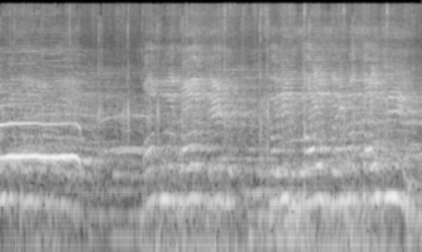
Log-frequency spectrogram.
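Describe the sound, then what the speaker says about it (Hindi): A crowd at a public event claps and cheers for arriving guests, including a municipal council chair, while an announcer's voice and shouts ring over the noise. "तो एक बार जोरदार तालियां होनी चाहिए।"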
